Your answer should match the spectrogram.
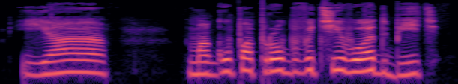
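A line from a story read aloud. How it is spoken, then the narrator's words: Uncertain speech. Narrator (Russian): неуверенно произнесла я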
